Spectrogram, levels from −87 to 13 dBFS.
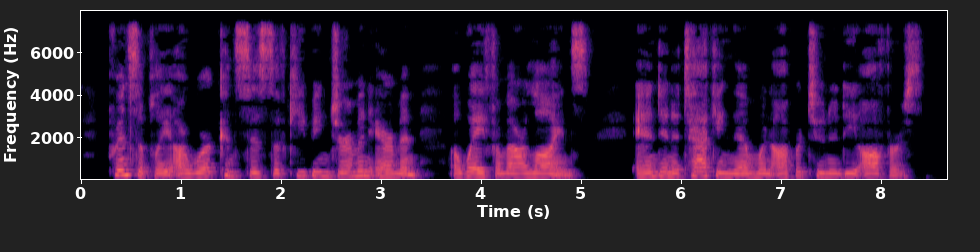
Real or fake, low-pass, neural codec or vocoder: real; 7.2 kHz; none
